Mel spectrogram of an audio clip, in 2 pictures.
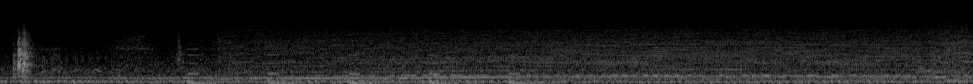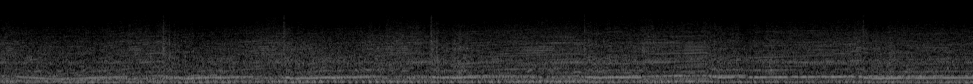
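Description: Formula 2 cars in the F1 23 video game at the Bahrain race start, a dense, continuous roar of revving engines rising and sliding in pitch, with pack noise around.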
